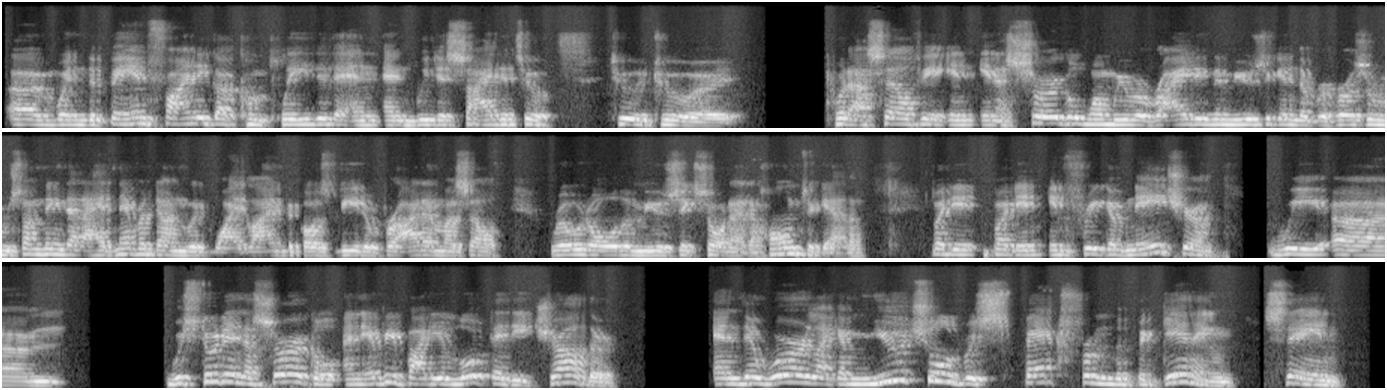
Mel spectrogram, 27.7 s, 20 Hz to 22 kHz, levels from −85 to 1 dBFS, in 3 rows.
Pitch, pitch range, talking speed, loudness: 155 Hz, 140-170 Hz, 185 wpm, -12 LUFS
